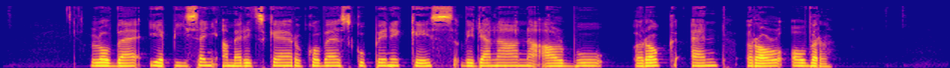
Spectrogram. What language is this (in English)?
Czech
